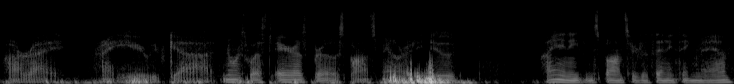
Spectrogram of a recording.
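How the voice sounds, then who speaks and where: Whispering, a man lets his loudness swing widely. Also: moderate pace. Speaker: archery and hunting YouTuber. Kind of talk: live stream Q&A. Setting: outdoors, turkey scouting. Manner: quiet, hushed; casual, filler-heavy.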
